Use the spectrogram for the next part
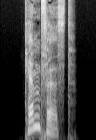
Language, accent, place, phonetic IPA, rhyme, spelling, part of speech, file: German, Germany, Berlin, [ˈkɛmp͡fəst], -ɛmp͡fəst, kämpfest, verb, De-kämpfest.ogg
- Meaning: second-person singular subjunctive I of kämpfen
